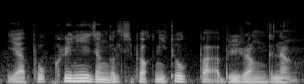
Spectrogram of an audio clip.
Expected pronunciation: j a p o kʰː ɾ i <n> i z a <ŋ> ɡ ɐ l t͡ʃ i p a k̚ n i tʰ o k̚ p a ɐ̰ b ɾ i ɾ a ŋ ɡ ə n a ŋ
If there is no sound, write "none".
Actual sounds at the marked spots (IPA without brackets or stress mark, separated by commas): n, ŋ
